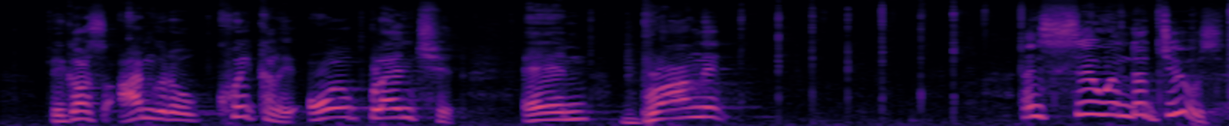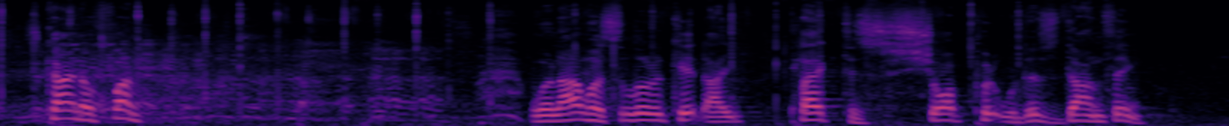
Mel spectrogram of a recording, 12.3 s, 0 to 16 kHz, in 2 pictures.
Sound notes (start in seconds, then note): 6.2 audience laughing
